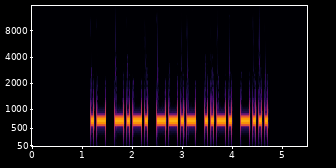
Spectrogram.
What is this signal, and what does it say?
Morse code, heard as a keyed tone, about 20 wpm, 700 Hz. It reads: ACQFB
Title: Code Groups - 5 Letters - 20wpm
